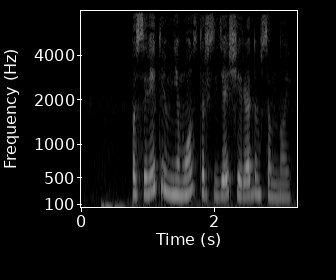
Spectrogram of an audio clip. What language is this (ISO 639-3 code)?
rus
